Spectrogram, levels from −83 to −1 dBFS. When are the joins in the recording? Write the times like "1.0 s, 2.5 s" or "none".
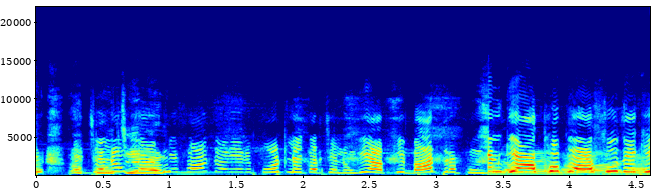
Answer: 3.5 s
